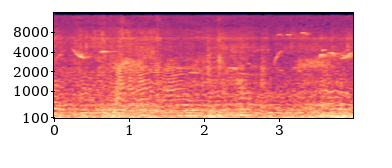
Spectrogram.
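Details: Continuous low droning hum from many honey bees in a colony with chronic bee paralysis, with brief thin bird chirps at intervals.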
